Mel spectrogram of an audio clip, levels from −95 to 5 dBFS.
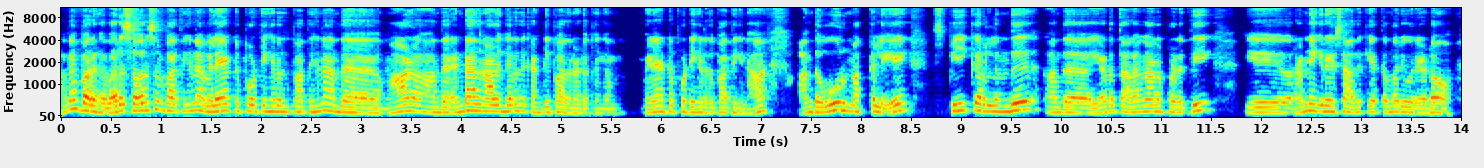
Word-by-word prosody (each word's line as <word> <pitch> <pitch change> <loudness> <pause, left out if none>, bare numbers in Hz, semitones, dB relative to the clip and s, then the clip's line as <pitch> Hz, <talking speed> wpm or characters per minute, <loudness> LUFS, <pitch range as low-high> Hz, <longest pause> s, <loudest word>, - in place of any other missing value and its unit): அதா 255 - -1
பாருங்க. 180 -8 +6
வருஷ, 195 +6 +5
வருஷம் 220 +1 +1
பாத்தீங்கன்னா 200 +2 0
விளையாட்டுப் 200 +2 +3
போட்டிங்கிறது 180 -2 -1
பாத்தீங்கன்னா, 170 +5 -2
அந்த 170 - 0 0.5
மா 170 - 0 0.3
அந்த 160 0 -1
ரெண்டாவது 210 +5 +3
நாள்ங்கிறது 190 +1 +1
கண்டிப்பா 155 +1 -2
அது 145 - -4
நடக்குங்கம். 135 -1 -10 0.3
விளையாட்டுப் 170 +2 -2
போட்டிங்கிறது 155 -3 -3
பாத்தீங்கன்னா, 140 -3 -5 0.5
அந்த 160 -1 -1 0.2
ஊர் 225 -1 +4
மக்களே 170 -5 -1 0.5
ஸ்பீக்கர்லருந்து 200 -2 +2 0.3
அந்த 155 0 -2 0.3
இடத்த 185 +4 -4
அலங்காரப்படுத்தி, 175 +2 -1 0.5
ஏ - - +1 0.4
ரன்னிங் 190 +3 0
ரேஸ் 175 +1 0
அதுக்கு 165 +1 -4
ஏத்த 165 0 -6
மாரி 165 -1 -2
ஒரு 145 - -3
இடம், 150 0 +1
175 Hz, 145 wpm, -22 LUFS, 155-195 Hz, 0.5 s, பாருங்க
